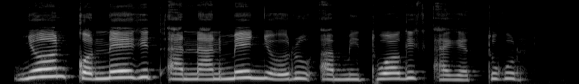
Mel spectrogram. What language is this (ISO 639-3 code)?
kln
